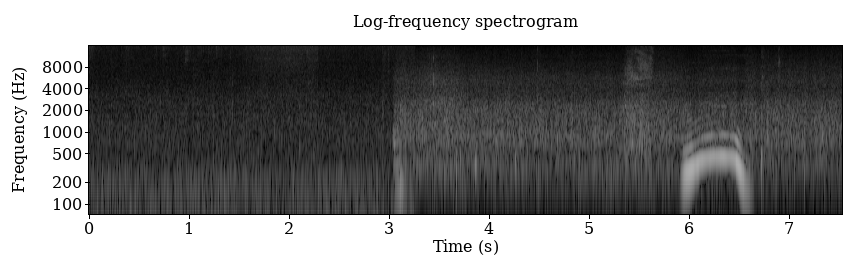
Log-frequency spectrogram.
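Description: Steady rain for about three seconds, then the background changes abruptly. Near the end a person gives a short 'mmm' hum, rising then falling in pitch, as of someone savouring a bite of food.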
